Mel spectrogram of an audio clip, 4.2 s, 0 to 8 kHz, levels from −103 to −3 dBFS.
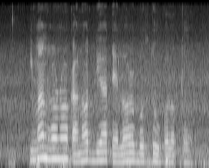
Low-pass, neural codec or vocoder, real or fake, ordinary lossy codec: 7.2 kHz; none; real; none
